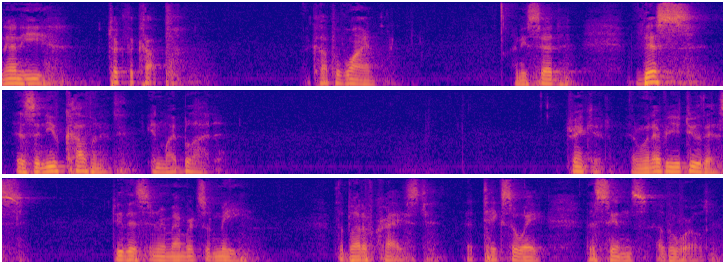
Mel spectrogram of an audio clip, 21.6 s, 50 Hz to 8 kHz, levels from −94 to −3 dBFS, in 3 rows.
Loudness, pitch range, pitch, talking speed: -34 LUFS, 95-115 Hz, 105 Hz, 130 wpm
